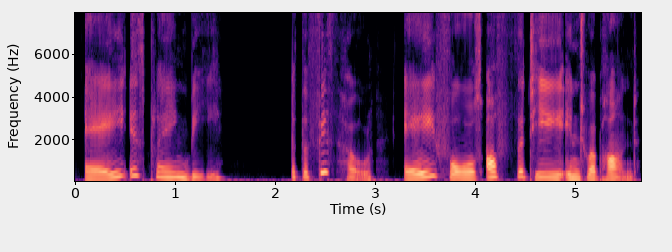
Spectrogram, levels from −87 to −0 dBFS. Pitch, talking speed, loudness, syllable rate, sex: 200 Hz, 170 wpm, -19 LUFS, 4.0 syllables/s, female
